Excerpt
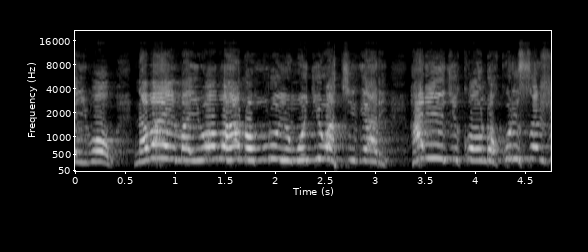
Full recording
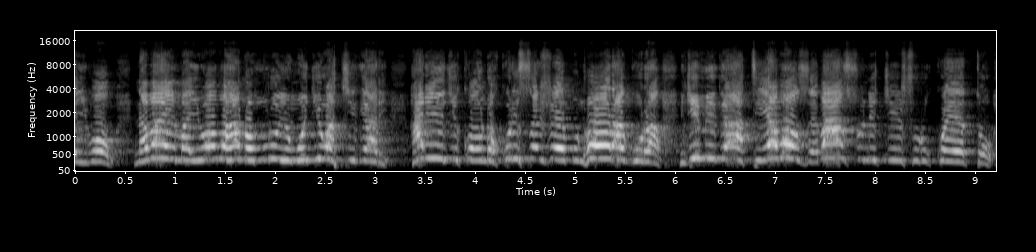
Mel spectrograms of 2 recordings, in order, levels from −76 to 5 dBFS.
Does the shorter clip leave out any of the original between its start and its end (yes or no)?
no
